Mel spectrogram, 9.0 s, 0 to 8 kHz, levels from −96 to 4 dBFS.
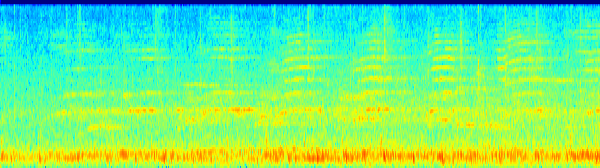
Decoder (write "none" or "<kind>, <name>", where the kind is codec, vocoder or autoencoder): none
